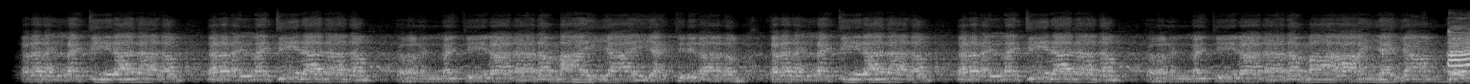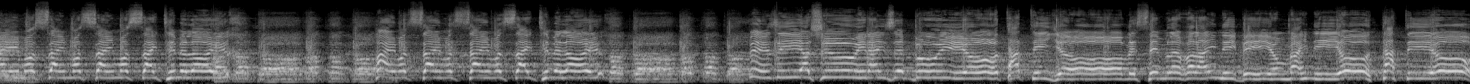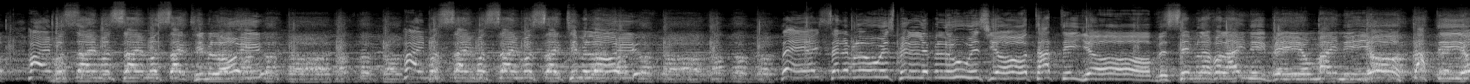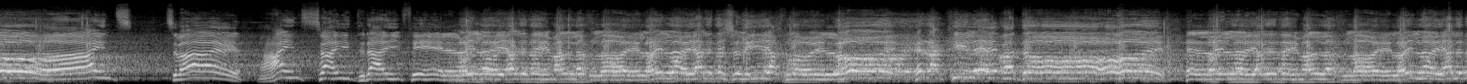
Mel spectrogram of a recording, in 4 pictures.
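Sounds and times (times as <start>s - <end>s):
a cappella singing: 0.1s - 58.7s.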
